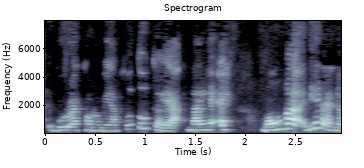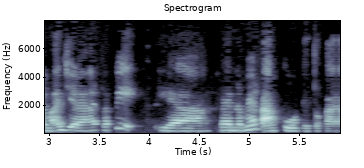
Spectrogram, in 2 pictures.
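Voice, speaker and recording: Her intonation is lively. The voice belongs to a woman. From Indonesia, Pontianak, West Kalimantan. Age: 20s. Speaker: investor. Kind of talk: interview. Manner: casual, mixes English.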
